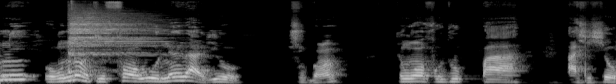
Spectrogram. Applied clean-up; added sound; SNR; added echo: classical method Wiener filter.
